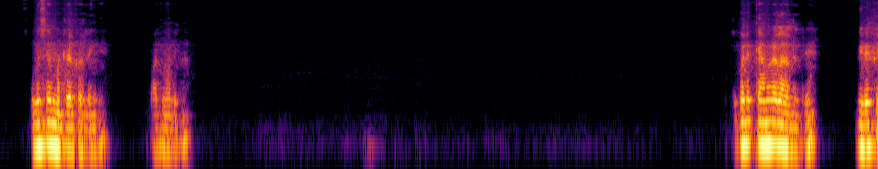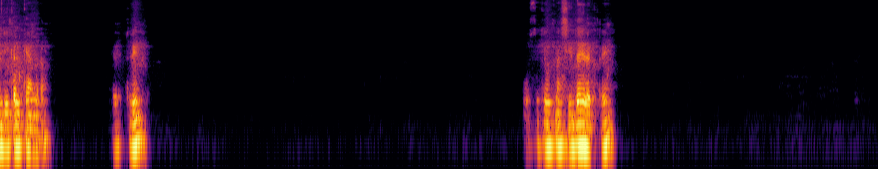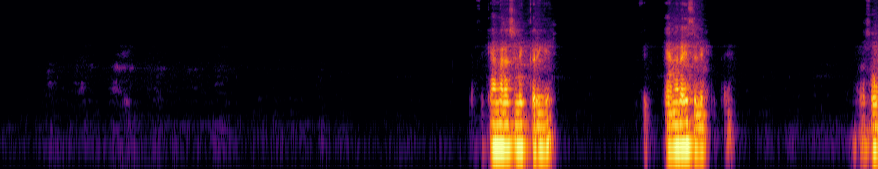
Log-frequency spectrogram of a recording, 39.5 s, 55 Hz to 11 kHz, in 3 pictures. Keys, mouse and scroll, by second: 0.8 t, 1.5-3.0 scroll down 1, 3.0 click, 14.6 s, 16.9 F3, 18.1 click, 23.6-25.1 scroll down 1, 26.3 f, 28.6-29.9 scroll down 1, 29.9 click, 30.0 click, 31.1 ctrl+z, 32.9 click.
